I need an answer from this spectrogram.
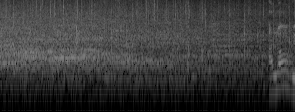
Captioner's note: cheering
